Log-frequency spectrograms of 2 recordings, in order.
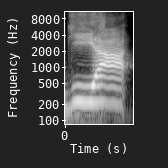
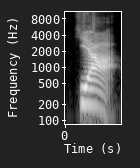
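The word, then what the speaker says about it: gyat: And then uh but then he'll say it's not gu mom, it's gat. All right. Like one and a half syllables.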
